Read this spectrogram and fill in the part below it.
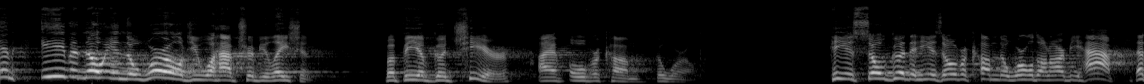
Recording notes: This recording is of the whole service.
